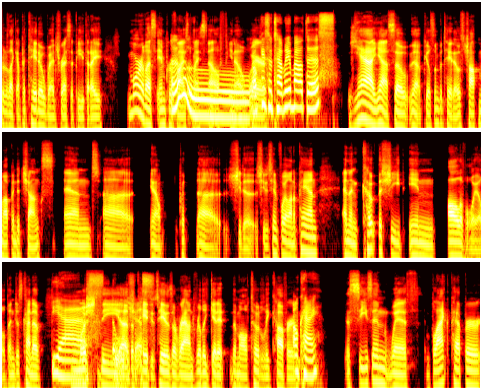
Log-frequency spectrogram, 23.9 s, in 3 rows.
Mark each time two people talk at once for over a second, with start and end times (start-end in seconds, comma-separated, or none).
2.8-4.4, 17.1-18.5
